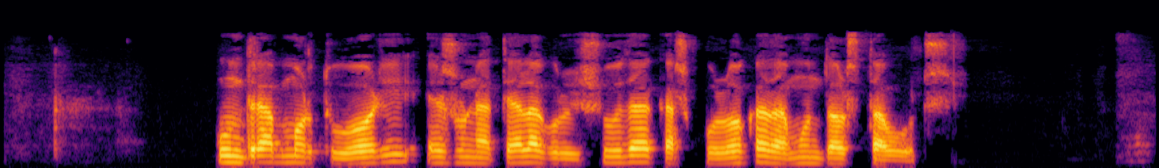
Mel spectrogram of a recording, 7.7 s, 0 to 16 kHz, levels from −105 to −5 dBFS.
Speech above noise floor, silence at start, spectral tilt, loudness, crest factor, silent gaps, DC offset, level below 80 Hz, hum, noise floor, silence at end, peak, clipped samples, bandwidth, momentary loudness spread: over 72 dB; 1.45 s; -5 dB/octave; -18 LUFS; 18 dB; none; under 0.1%; -66 dBFS; none; under -90 dBFS; 1.4 s; -2 dBFS; under 0.1%; 7.8 kHz; 10 LU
